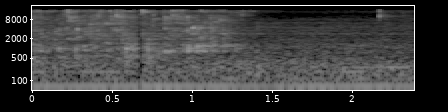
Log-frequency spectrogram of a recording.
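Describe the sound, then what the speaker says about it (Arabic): Olive pickling brine is poured from a jar into a cup, giving a steady, close trickling and splashing of liquid that runs unbroken and fairly quiet, with no talking. "فراح أفضي في كوباية بروحة كذي"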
